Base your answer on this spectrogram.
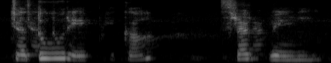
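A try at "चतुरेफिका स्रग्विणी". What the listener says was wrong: अच्छा, मैंने इसमें कहीं लिखा है कि बीच में यति है, पादांत यति है ना, तो पॉज क्यों दे रही हैं? एक साथ पढ़िए। और प्रवाह में पढ़िए, फ्लो में।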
